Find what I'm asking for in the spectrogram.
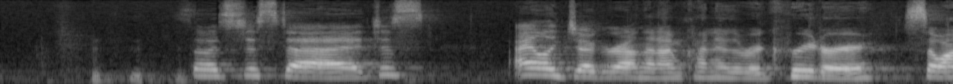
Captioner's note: laugh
